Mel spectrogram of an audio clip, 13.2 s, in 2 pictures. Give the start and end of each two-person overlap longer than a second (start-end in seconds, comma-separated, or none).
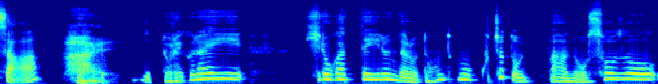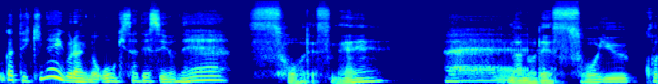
none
